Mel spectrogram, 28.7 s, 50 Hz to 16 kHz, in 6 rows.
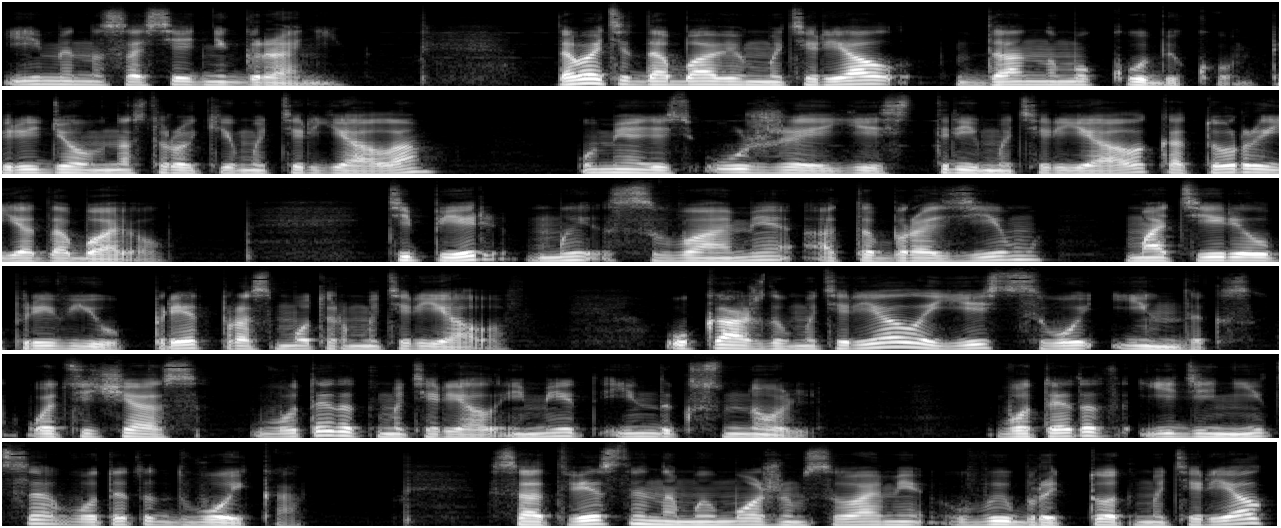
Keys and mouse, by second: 5.2 click, 14.6 click, 19.6 click, 23.5 click, 24.3 click.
